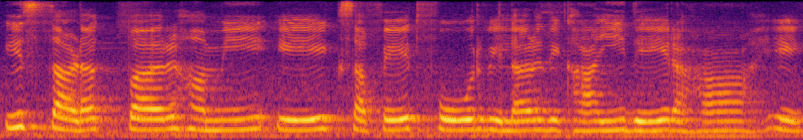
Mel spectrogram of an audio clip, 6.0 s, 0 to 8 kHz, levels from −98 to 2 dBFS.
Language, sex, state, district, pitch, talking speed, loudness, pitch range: Hindi, female, Madhya Pradesh, Dhar, 220 Hz, 120 wpm, -14 LUFS, 210-230 Hz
